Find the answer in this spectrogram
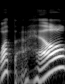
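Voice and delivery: ordinary talk, nothing marked

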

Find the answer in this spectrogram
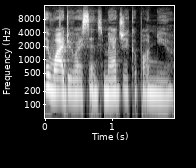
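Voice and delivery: silky, extremely smooth character voice. A narrator voices a character who leans forward to ask: extremely smooth voice. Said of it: "in a voice that sounds extremely smooth".

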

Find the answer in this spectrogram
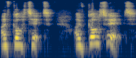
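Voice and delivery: loud, drawn-out cry with wild effort. A sick man suddenly sits up in bed with a wild effort, cried out. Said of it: "He cried".

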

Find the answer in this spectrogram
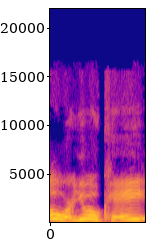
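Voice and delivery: sudden high shout. Retelling an audience member's call to a screen character: imitating someone yelling. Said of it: "one person yelled".

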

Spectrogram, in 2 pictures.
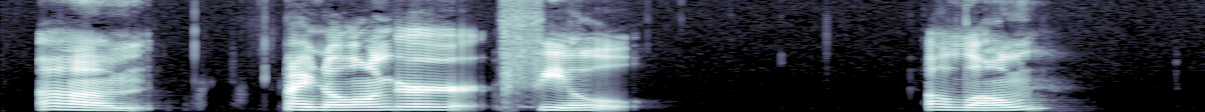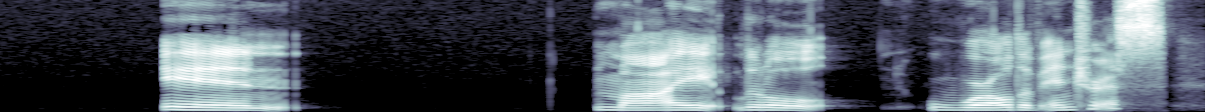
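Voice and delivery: tearful, halting, voice catching mid-phrase. Podcast host reflecting on what the podcast has given them, tearing up. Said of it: "I'm starting to tear up a little bit".

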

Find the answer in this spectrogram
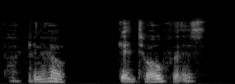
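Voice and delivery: talking through laughter. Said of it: "Can't even get one bloody word out".

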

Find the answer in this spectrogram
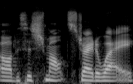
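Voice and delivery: normal talking voice

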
